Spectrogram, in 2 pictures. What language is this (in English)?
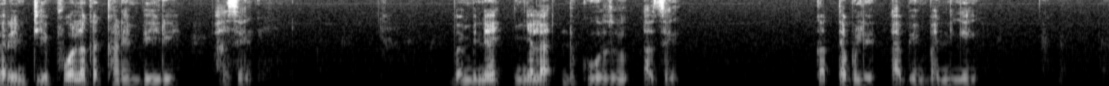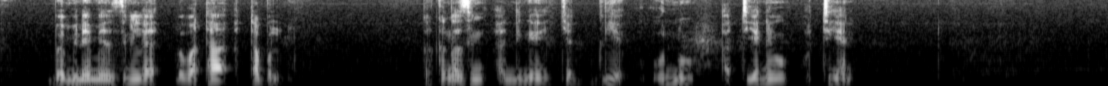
Southern Dagaare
